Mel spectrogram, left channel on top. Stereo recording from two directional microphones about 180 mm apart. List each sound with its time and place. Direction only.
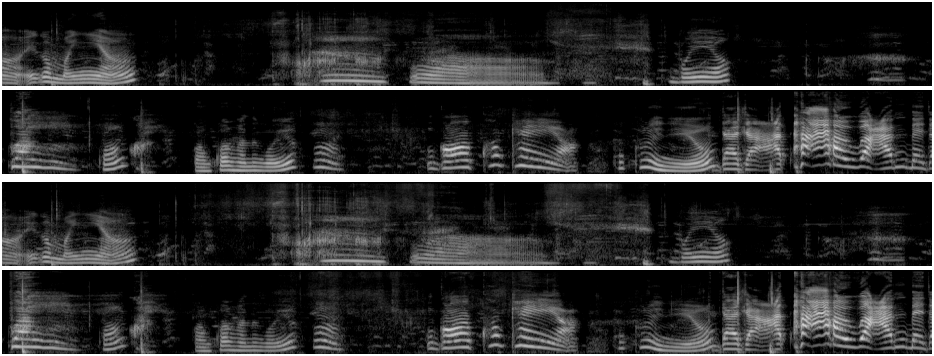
0.0 s a sound: 40° left (ahead or behind)
0.6 s speech: 40° left (ahead or behind)
2.7 s a sound: 20° right (ahead or behind)
3.3 s speech: 40° left (ahead or behind)
4.2 s roaring cats: 40° left (ahead or behind)
6.7 s speech: 45° left (ahead or behind)
8.6 s a sound: 30° right (ahead or behind)
10.2 s a sound: 40° left (ahead or behind)
10.6 s speech: 30° right (ahead or behind)
11.2 s speech: 40° left (ahead or behind)
12.4 s speech: 35° right (ahead or behind)
13.5 s a child's voice: 20° right (ahead or behind)
15.6 s speech: 45° left (ahead or behind)
16.5 s a child's voice: 10° right (ahead or behind)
